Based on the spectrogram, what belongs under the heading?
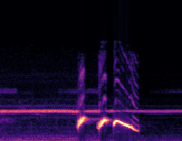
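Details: Single phrase from a female red-whiskered bulbul calling for a strong male: two short upswept chirps followed by a longer downward-sliding whistled note, with a steady high-pitched tone behind.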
